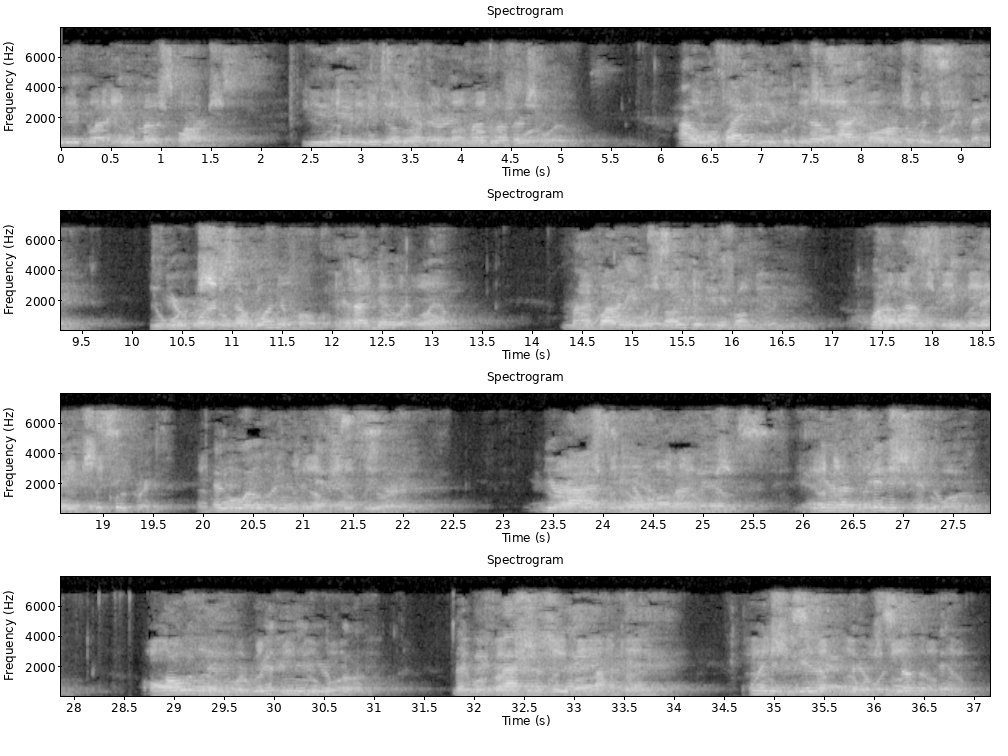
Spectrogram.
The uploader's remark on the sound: A recording of the Vespers service at Christ Episcopal Church (Valdosta, Georgia)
